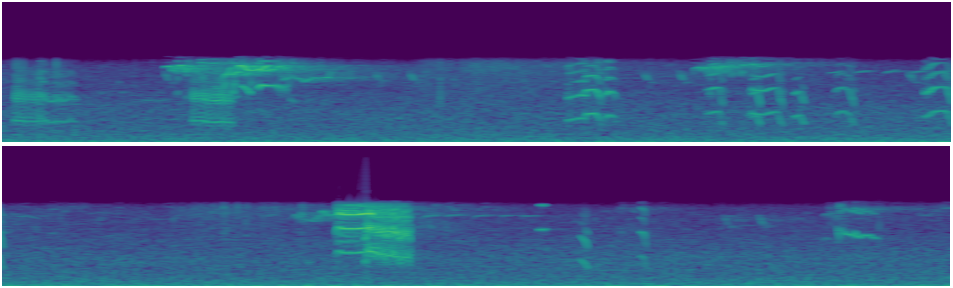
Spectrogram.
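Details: A pair of rainbow lorikeets chatter while raiding a pied currawong nest that is still empty of eggs and chicks. Scratchy screeches and quick clipped chattering notes build to one loud, strident shriek near the end.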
